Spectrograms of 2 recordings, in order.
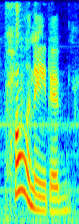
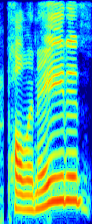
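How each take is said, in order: First: Said in the usual way. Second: "Pollinated" with NA stressed and stretched; stress on wrong syllable. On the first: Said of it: "what's the word?". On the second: Shown as a demonstration. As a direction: move the stress in "Pollinated" onto NA. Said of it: "emphasis on the wrong syllable".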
